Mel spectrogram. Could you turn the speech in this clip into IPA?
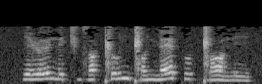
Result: i ɭ ø n ɪ t͡ʃ d͡z ɔ ǁ u ɲ ɡ͡ǁ ɔ ɲ ɳ ɛ k u ɡ͡ǁ ɔ n i

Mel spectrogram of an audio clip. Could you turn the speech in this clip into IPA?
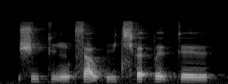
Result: ʃ i˦ k ḭ˦˨ ŋ ʊ˦ ʔ sʰ a̰˦˨ ʊ̯ ʔ i˦ t͡ɕʰ ɛ˦ ʔ p ḛ˦˨ ɪ̯ k e˨ ɪ̯

